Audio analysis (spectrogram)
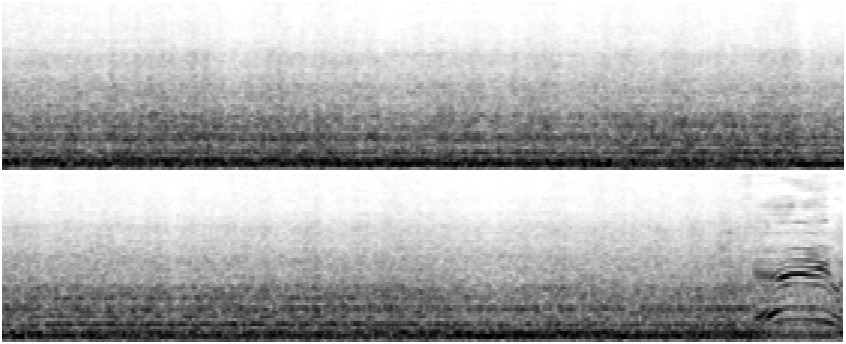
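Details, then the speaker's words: Vehicle driving, turning right so weight loads the left side; steady low whirring hum plus a vibration felt through the accelerator that increases on right turns and fades on left turns. Worn left-side wheel bearing whir. "gonna turn right again I'll open that worrying noise is coming through and I can actually even feel the uh my foot is on the accelerator and I can feel a vibration increasing as I turn right putting the weight of the vehicle as we discussed on the left side of the vehicle on that bad bearing"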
